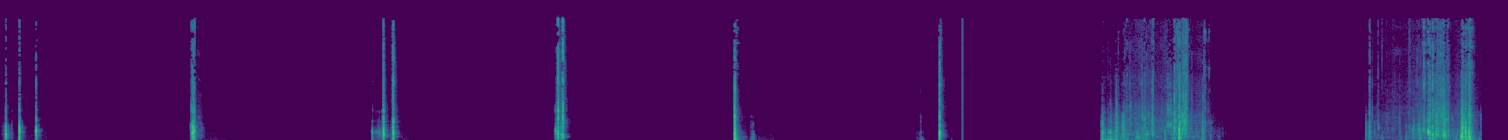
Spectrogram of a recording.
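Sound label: opening closing of a plastic case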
